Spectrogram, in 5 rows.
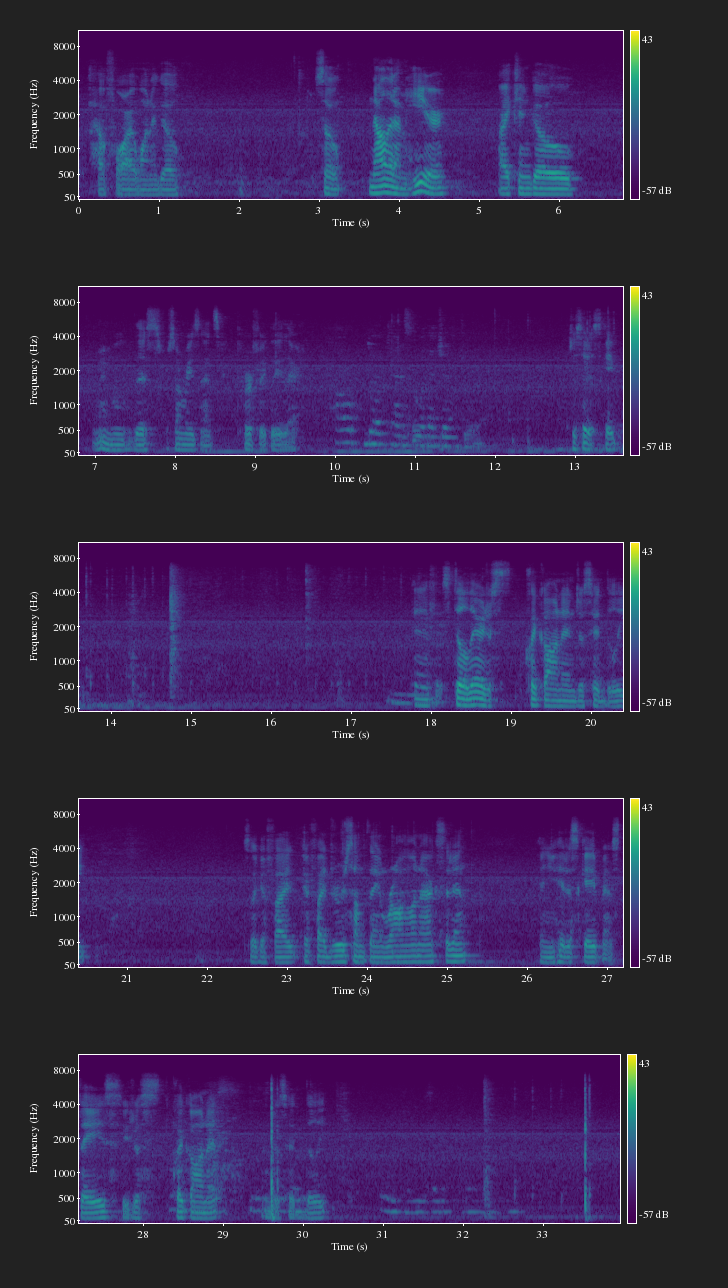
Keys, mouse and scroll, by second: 7.7 click, 10.6 right click, 12.1 Escape, 23.4-24.4 typing, 24.4 click, 25.2 click, 26.3 Escape, 28.2 click, 29.5 Delete, 33.5 Escape.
